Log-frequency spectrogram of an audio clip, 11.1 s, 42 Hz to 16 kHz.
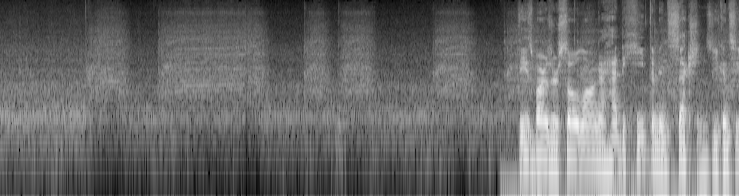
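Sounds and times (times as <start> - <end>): electric drill motor whine: 1.3 - 5.7, 6.5 - 7.8.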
